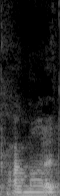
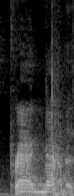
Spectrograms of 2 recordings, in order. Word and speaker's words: Pragmata: I was like everyone else, I was pronouncing it Pragmata. Turns out it's Pragmata, so I still need to get used to saying that.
